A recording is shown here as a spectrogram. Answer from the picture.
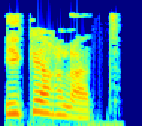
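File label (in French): "écarlate", French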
